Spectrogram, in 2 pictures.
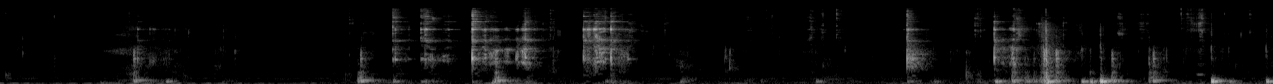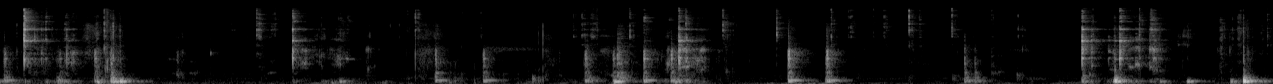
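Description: Metal cutlery clinks and scrapes against a ceramic bowl.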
